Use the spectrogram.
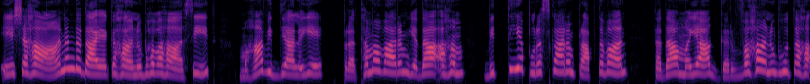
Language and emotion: Sanskrit, happy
